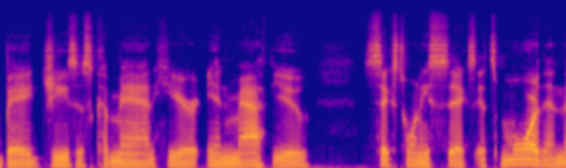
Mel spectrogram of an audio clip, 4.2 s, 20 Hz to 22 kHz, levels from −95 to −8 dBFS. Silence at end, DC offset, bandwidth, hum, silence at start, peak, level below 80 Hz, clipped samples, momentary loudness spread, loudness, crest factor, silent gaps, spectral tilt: 0 s; under 0.1%; 15 kHz; none; 0 s; -10 dBFS; -52 dBFS; under 0.1%; 5 LU; -29 LUFS; 18 dB; none; -5 dB/octave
